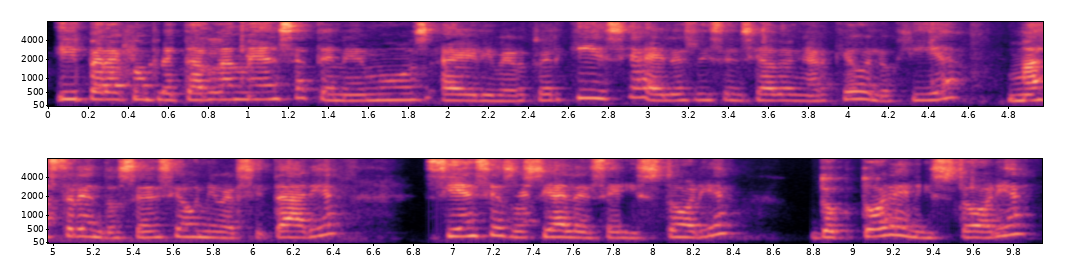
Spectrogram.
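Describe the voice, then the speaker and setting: A woman, presenting an event and reading formal speaker introductions in a measured way, with small self-corrections. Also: a little high, a little mellow, slight background noise.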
